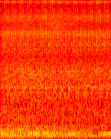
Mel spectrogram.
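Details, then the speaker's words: Kia Visto / Hyundai Atoz after water pump replacement and timing belt refit, timing marks aligned, run before fitting covers: steady, even low idle with no knocks, slaps or belt chirp; normal idle. "Nah, ini udah nyala. Kita pastikan ya, oke ya. Nah, sudah oke."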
